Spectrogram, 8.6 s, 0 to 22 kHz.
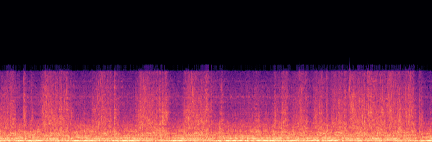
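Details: Rebuilt Tillotson 212cc with governor delete, billet rod and flywheel, stock piston, header and PZ22 carb: repeated hard revs flatten and won't climb freely; the owner believes the PZ22 carb is too small.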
